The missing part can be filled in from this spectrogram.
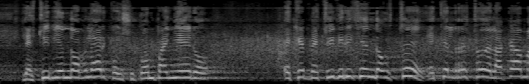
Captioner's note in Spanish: Aplausos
